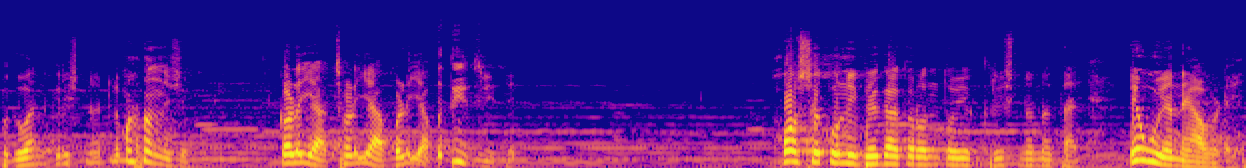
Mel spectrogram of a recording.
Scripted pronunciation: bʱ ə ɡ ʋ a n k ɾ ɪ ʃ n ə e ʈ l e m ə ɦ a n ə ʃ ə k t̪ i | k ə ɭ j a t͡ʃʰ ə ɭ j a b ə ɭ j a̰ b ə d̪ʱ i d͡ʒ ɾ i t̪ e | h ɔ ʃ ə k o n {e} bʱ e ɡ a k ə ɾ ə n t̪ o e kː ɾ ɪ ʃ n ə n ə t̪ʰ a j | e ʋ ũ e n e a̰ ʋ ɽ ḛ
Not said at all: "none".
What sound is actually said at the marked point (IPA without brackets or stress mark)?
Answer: i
